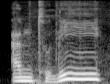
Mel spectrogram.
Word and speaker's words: Antony: Now he replaces Antony. I always say his name like that because if you see how it's spelled it's like Anthony um Robinson.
